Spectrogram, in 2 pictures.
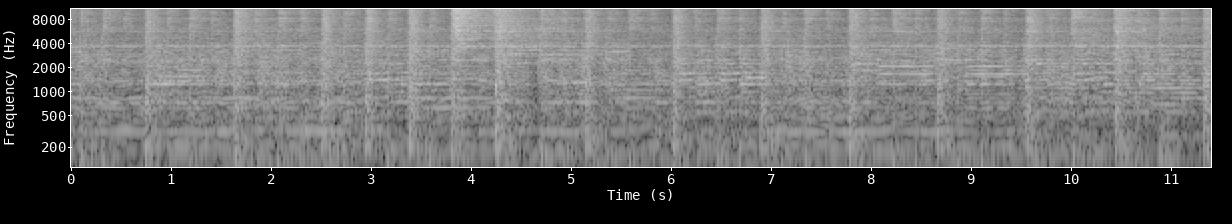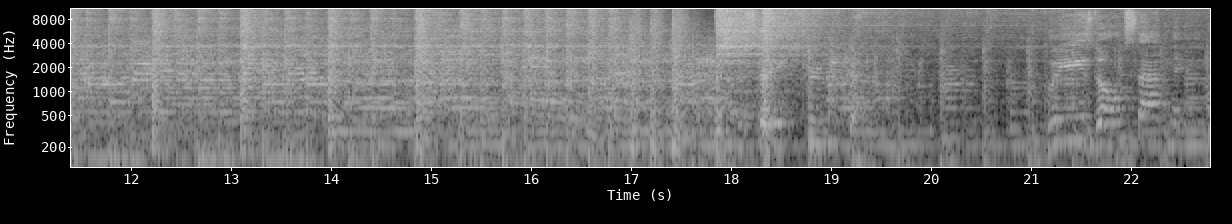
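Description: Live rock band playing an instrumental stretch of the song: electric guitars over a drum kit and bass with a steady beat. About 18 seconds in there is a sudden crash and the band thins out, with gliding, bending notes near the end.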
